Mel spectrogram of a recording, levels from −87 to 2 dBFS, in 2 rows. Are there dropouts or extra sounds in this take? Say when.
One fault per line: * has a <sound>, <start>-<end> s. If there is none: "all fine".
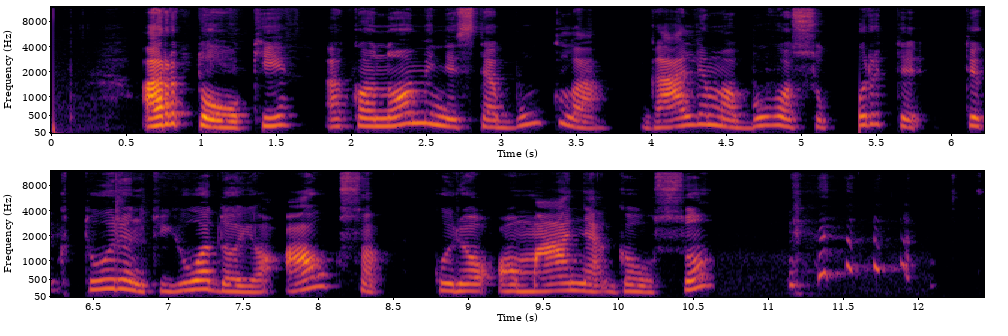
* has a dropout, 5.2-5.4 s
* has a laugh, 11.1-12.0 s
